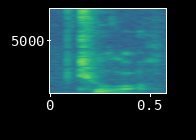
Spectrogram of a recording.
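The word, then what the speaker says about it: Tuathal: had a son named tool and that's spelled t-u-a-t-h-a-l but it's pronounced tool pretty close to tool so tool was known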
